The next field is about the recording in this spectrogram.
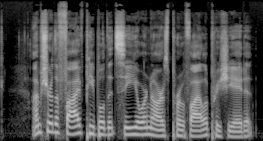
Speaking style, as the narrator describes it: Flynn laughed

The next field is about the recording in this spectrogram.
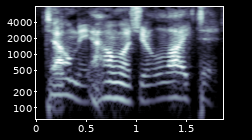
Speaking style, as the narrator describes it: Ethan growled, lips inches from the tweak's ear

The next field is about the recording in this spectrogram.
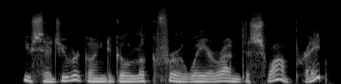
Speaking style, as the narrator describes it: She added brightly

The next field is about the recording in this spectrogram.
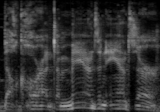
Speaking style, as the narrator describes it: Yerevian sneers

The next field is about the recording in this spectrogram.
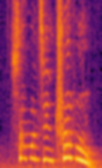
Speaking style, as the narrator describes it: squeaked the mouse

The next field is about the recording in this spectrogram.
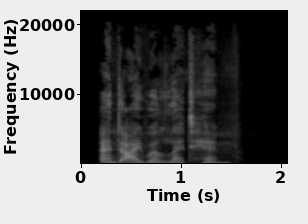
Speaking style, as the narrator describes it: I purred

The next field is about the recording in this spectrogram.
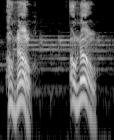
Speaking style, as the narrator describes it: the announcer exclaiming in Spanish

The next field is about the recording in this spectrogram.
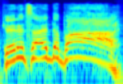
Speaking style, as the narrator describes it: shouts

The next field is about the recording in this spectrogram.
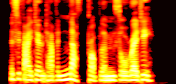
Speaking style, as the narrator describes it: the doctor muttered

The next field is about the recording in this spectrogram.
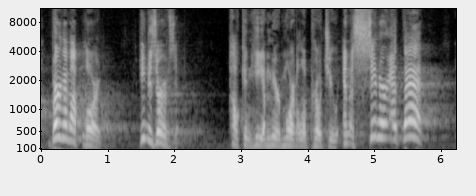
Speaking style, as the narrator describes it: shouting out at God

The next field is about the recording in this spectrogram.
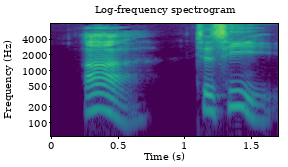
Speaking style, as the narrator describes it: she cried

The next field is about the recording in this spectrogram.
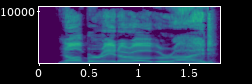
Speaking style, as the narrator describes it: he grunted

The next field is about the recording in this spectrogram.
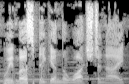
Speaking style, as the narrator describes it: Robert said in a low voice

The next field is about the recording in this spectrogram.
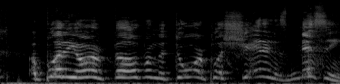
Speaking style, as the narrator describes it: shouted Sean

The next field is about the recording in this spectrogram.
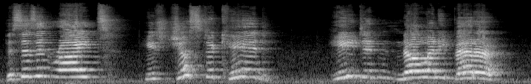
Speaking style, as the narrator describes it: someone in the crowd yells

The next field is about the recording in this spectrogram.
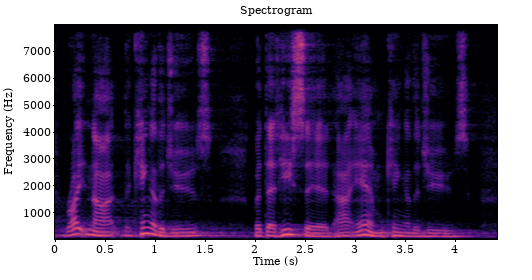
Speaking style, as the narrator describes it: Pilate answered

